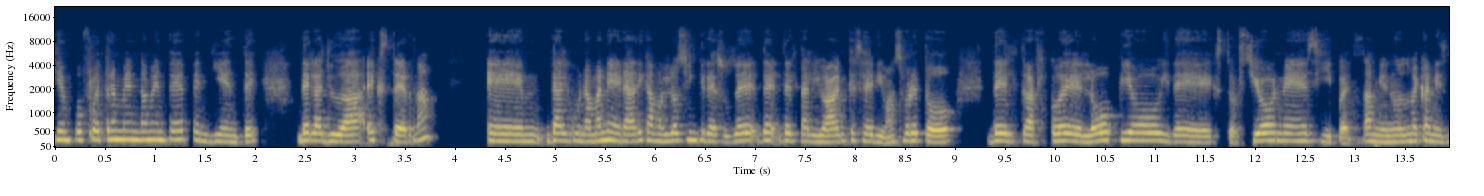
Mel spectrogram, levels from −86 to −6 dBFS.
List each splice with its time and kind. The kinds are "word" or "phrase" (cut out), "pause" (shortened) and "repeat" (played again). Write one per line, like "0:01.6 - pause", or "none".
none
